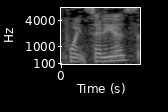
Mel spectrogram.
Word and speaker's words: poinsettia: to say that these colors back to the point saidas I'm saying it correctly right yes the colors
